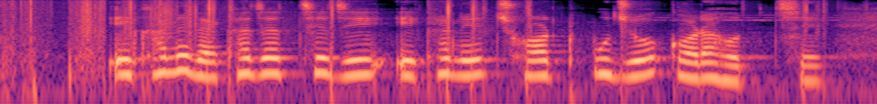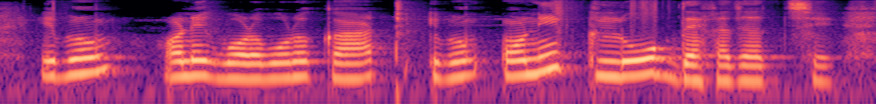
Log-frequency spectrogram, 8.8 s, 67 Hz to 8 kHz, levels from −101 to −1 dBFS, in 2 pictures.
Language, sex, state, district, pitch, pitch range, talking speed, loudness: Bengali, female, Jharkhand, Sahebganj, 245 Hz, 225-270 Hz, 130 wpm, -19 LUFS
